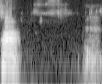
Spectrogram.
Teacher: یہ آواز بھی ہے اور ساتھ سانس بھی جاری ہو رہا ہے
